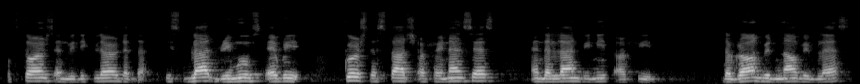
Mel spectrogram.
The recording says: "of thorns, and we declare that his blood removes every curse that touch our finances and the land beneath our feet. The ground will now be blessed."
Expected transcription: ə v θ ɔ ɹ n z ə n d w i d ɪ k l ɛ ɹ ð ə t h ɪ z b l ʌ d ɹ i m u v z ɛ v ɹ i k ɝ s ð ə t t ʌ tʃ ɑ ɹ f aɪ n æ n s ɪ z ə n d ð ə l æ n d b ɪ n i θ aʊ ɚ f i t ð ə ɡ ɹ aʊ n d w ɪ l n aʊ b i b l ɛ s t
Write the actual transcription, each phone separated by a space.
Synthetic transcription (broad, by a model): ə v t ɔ ɹ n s ə n d w i d ɪ k l ɛ ɹ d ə t h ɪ s b l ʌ d ɹ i m u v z ɛ v ɹ i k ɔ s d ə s t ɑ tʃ ɑ ɹ f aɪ n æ n s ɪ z ə n d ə l æ n d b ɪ n i t aʊ ɚ f i t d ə ɡ ɹ aʊ n d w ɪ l n aʊ b i b l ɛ s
